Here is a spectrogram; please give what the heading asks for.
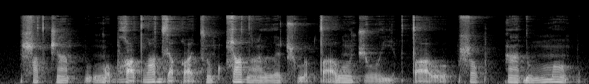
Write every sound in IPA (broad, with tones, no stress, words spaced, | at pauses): ʂɘ˨tˤt͡ʃã˨ pːṵ˨ŋ͡mɔ̰˦b ʁʷḭ˦˨tˤðˤu˦d͡zḭ˦˨ qʷḭ˨t͡sõ˨p t͡ɕu˦dˤã˨lːɘ˨ ʈ͡ʂʰṵ˦ptˤṵ˨˦wõ˦t͡ʃo˨j | tˤo̰˦˨ | ʂɔ˨pkːã˨ ɗu˨mːɔ̃˦˨p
